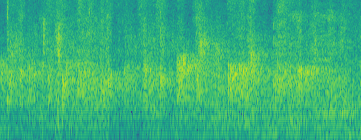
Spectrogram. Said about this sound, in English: We welcome him with a round of applause,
